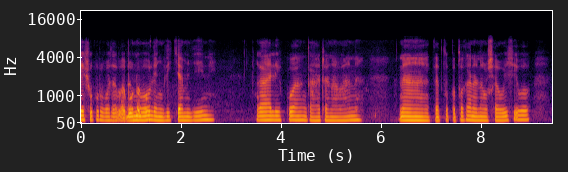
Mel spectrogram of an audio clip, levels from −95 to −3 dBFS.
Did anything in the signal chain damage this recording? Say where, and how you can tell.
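Yes, there is an echo leak, likely from a loudspeaker on the far end whose echo canceller let its own pickup through. A delayed copy of the speech appears at 0.72–1.34 s, strongest and only about 5 dB below the direct sound. It appears faintly at 1.66–1.92, 2.2–2.32 and 2.73–3.03 s, then again at 5.5–5.65 s. The lag is a fixed 293 ms early and 411 ms at 5.5 s. That discrete, constant-delay repeat marks it as echo rather than room reverberation, which would decay smoothly and diffusely.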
